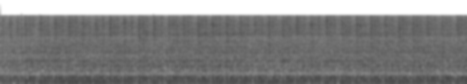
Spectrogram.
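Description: Turbocharged, carbureted VW Gol four-cylinder engine idling steadily with the hood open.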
